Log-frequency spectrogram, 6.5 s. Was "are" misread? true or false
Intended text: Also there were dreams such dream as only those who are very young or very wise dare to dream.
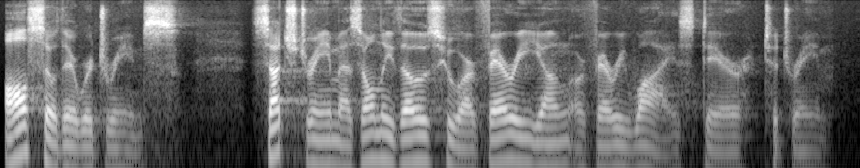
false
